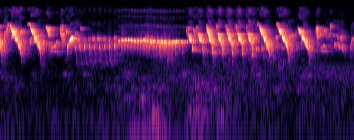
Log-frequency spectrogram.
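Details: Male canary in full song meant to excite a female for mating, with quick descending sweeps repeated several times a second, a sustained rolling trill in the middle, then more rapid falling chirps.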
